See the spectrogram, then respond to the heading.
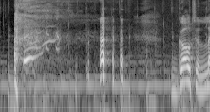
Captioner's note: laughter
